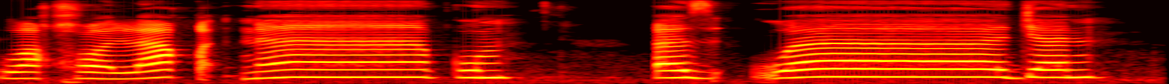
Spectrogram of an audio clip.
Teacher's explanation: Qafnya ini dibaca memantul.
